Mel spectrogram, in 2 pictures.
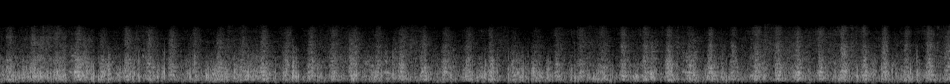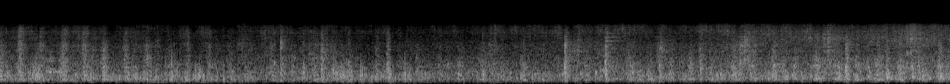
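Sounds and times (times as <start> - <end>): railway carriage rumbling on track: 0.0 - 19.0
wheels clicking over rail joints: 6.4 - 13.6.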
